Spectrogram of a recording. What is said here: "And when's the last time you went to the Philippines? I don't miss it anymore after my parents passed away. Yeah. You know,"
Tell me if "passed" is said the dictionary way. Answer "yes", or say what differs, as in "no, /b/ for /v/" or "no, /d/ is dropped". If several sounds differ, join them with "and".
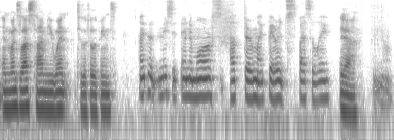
no, /t/ is dropped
